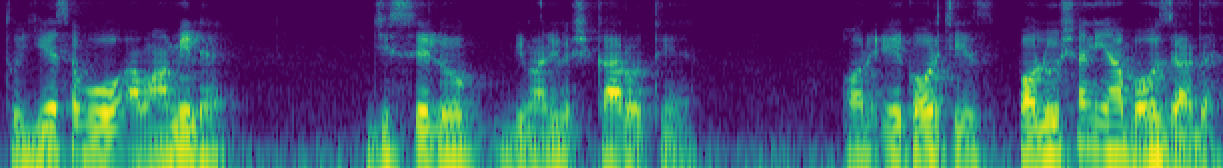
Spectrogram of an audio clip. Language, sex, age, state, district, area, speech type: Urdu, male, 30-45, Delhi, South Delhi, urban, spontaneous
